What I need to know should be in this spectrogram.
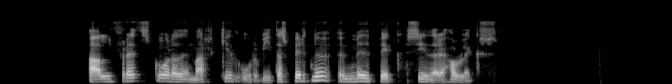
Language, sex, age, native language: Icelandic, male, 30-39, Icelandic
